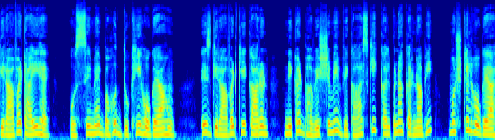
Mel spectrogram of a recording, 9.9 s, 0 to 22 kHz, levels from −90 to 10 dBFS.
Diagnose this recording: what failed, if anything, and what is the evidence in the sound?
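Nothing failed in this recording, and the sound holds no evidence of any fault.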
